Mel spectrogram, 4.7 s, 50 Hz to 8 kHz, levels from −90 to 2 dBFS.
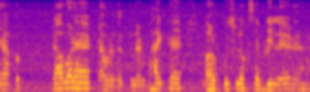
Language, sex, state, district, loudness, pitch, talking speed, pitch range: Hindi, male, Bihar, East Champaran, -17 LUFS, 160 Hz, 220 wpm, 155-170 Hz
